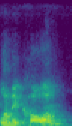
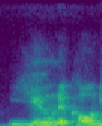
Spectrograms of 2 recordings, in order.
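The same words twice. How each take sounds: First: The word begins with a plain vowel sound. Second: The word begins with a Y sound. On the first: The speaker calls it wrong. "You don't say unicorn" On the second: The speaker calls it right. "Unicorn starts with a Y sound"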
